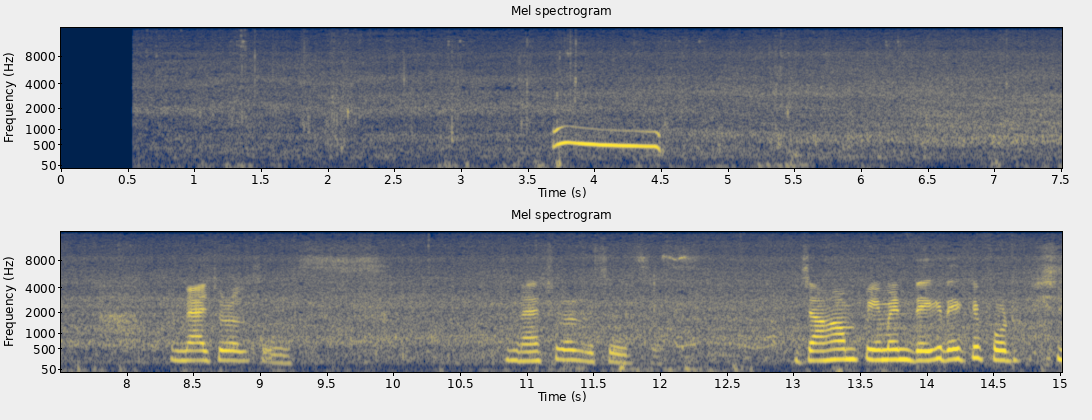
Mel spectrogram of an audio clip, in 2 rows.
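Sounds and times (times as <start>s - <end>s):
waterfall rushing: 0.6s - 15.0s.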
